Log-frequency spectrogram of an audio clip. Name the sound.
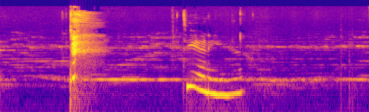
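clock chiming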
